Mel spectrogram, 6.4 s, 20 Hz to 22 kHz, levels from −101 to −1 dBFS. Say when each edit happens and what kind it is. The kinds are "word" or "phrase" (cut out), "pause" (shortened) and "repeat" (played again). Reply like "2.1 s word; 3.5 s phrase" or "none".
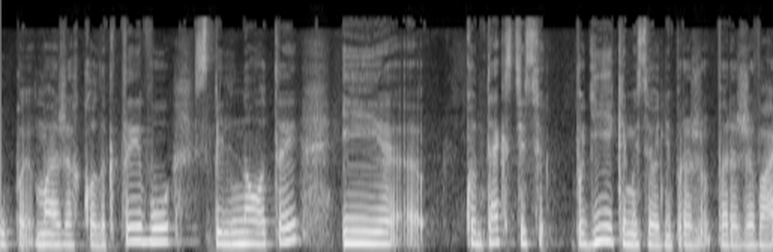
none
